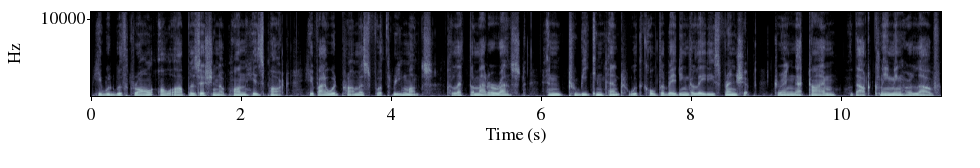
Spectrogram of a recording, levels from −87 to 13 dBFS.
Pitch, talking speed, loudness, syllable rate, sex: 90 Hz, 190 wpm, -19 LUFS, 5.4 syllables/s, male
